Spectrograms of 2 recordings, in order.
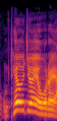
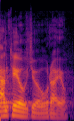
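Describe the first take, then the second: First: First choice of two, 태워줘야 punched loud; stress on 태워줘야. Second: 안 태워줘야 said low and soft, falling; second choice of two, 안 태워줘야 said lower; stress on 안 태워줘야. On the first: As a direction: hit 태워줘야 hard as an open question. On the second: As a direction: drop the voice on 안 태워줘야. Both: Shown as a demonstration.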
